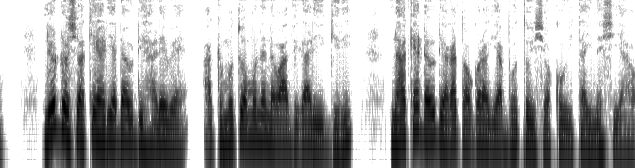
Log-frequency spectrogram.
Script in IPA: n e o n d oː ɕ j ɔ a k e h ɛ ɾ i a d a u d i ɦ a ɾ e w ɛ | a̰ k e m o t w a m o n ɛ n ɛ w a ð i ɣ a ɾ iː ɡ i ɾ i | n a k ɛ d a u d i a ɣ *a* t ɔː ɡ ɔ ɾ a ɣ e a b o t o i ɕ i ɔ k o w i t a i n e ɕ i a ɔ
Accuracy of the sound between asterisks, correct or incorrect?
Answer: correct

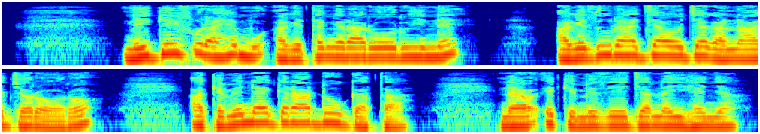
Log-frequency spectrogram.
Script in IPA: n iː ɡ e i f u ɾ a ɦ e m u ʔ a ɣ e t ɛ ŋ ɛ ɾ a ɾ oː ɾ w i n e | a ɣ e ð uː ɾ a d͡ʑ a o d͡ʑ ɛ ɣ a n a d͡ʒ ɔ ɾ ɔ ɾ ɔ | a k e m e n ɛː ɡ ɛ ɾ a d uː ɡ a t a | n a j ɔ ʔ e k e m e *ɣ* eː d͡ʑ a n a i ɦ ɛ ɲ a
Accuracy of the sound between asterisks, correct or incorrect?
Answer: incorrect: ð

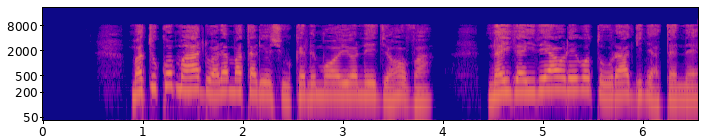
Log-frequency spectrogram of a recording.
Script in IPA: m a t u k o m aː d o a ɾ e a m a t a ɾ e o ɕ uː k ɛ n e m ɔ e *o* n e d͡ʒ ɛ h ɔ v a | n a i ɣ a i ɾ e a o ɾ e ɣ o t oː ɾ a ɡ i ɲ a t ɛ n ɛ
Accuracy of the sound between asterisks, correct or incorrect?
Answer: incorrect: ɔ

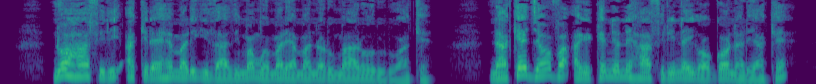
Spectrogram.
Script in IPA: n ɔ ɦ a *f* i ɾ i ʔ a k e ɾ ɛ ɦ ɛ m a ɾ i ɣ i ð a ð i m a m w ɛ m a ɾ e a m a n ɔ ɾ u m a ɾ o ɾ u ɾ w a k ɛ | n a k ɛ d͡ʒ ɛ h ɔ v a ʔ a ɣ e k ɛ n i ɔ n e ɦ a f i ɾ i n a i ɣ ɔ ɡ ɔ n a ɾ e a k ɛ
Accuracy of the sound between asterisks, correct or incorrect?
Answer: correct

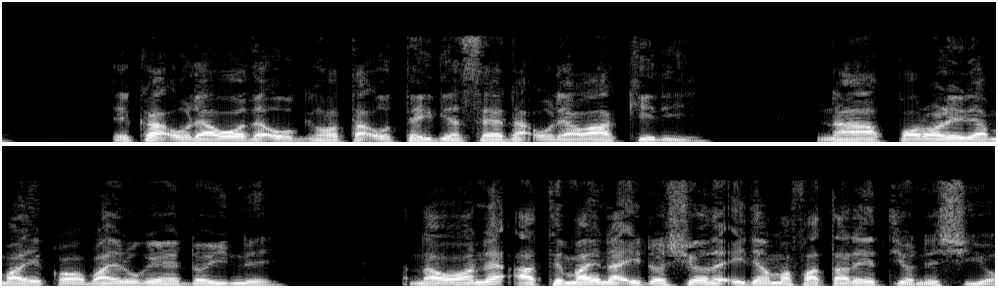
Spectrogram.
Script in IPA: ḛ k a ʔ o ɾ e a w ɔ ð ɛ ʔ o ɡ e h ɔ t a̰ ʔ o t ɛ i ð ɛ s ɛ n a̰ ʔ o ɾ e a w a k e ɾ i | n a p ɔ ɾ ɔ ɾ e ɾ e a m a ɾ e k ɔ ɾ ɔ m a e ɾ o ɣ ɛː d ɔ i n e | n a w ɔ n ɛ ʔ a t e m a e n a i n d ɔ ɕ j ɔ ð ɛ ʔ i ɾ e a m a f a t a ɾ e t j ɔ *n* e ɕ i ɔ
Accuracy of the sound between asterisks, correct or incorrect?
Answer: correct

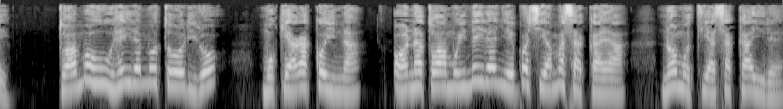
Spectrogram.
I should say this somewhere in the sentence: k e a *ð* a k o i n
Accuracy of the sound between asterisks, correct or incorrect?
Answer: incorrect: ɣ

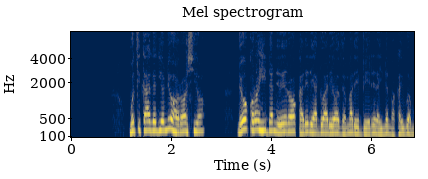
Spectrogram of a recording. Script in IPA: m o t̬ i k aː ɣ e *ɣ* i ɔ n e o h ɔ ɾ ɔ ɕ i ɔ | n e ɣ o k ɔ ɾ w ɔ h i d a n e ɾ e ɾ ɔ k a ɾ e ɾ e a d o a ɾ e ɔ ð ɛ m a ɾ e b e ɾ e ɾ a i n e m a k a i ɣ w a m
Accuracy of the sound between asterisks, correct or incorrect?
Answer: correct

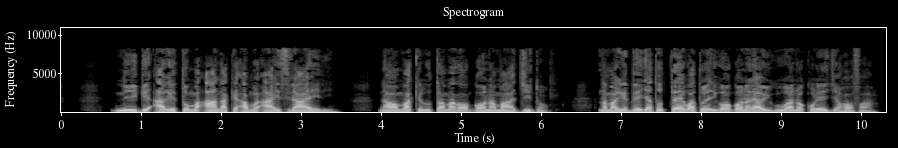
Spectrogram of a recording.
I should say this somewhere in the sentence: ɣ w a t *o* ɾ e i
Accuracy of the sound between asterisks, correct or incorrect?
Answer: correct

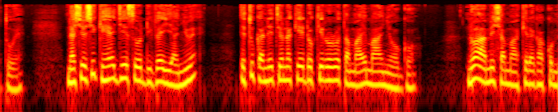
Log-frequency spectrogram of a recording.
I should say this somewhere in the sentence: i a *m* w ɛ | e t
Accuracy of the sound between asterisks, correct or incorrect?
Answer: incorrect: ɲ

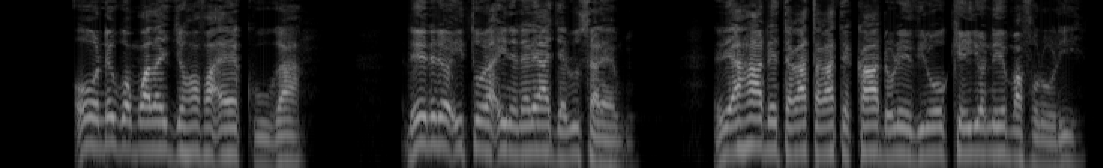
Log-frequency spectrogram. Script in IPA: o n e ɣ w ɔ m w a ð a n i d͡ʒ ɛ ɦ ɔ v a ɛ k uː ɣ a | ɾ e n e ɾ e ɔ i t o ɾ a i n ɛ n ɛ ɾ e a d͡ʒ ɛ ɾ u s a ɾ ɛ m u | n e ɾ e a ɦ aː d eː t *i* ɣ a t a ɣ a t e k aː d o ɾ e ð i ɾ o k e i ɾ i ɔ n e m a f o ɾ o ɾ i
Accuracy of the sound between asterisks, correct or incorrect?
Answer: incorrect: ɛ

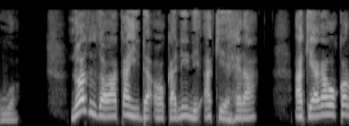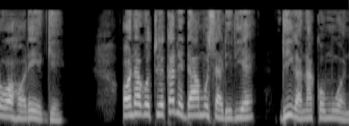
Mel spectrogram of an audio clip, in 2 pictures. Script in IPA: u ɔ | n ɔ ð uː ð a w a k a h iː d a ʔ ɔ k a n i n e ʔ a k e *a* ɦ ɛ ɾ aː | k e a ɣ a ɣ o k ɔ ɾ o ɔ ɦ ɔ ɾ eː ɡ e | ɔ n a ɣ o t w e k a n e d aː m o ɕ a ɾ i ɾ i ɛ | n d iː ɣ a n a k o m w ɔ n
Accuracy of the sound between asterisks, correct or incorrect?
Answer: incorrect: ɛ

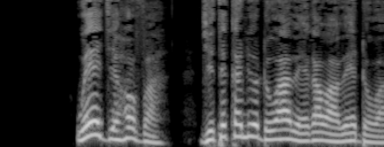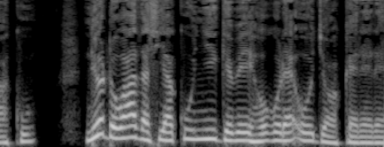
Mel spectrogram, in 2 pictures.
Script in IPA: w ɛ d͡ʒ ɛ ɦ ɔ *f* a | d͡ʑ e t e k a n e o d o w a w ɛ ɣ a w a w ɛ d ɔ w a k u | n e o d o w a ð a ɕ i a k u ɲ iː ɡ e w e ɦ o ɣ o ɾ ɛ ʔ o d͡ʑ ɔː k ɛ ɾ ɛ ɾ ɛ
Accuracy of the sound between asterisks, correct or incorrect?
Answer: incorrect: v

